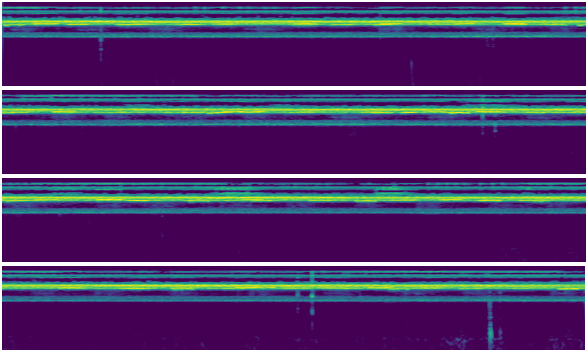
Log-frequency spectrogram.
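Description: Steady night chorus of insects, several kinds singing at once at different high pitches with a faint pulsing rhythm. A single sharp click near the end.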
